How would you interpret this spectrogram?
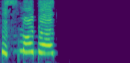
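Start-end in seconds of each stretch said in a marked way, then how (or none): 0.0-0.7 put-on very high, loud little boy voice. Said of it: "the voice explains".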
